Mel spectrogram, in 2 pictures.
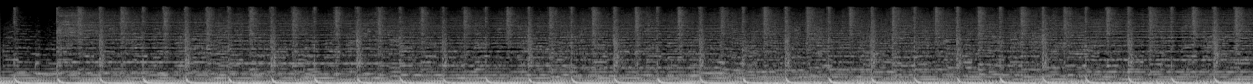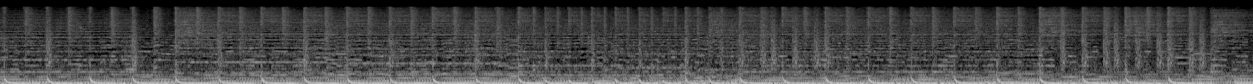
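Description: A time-stretched section runs from 17.77 to 19.77 s. The audio suddenly plays about 1.83 times faster and sounds rushed, yet its pitch does not rise. The likely cause is software squeezing that stretch to fit a length by dropping short pieces.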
